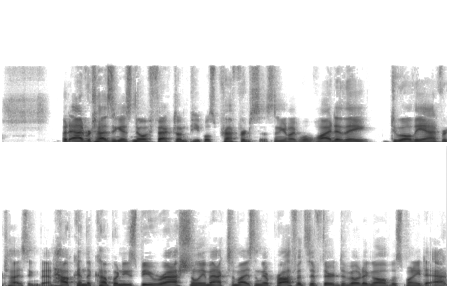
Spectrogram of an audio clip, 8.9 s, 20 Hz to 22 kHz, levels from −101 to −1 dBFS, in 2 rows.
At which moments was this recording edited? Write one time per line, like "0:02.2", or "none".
none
